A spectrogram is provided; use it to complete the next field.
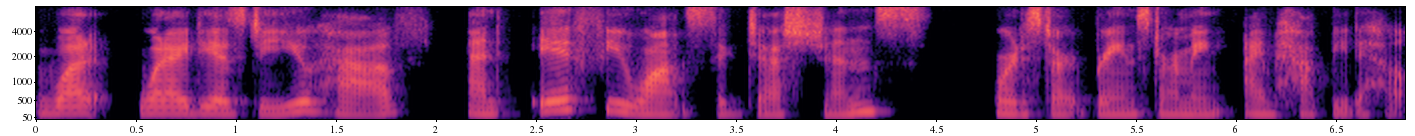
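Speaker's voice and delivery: ordinary delivery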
